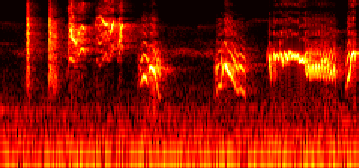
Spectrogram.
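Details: White-rumped shama giving harsh, buzzy, squawking phrases with slurred notes between them, ending in a sustained rasping note.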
